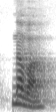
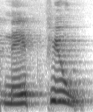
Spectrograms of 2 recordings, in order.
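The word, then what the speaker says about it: nephew: भावंड वेग शब्द परत नवा पुढ नेव पुतण्या याचा उच्चार विशेष करून लक्षात ठेवा नेवू उच्चार है नेवू जरी पी एच ई W spelling असेल तरी ने फ्यू फ्यू नहीं ये तो ू है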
